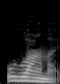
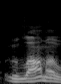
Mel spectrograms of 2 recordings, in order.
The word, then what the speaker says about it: ulama: This game of ulama, is that how you say it? – That's right. – Can you describe it to us? – Yes. So ulama was played as early as 1500 BC by the cultures of Mesoamerica, so Mexico and Central America.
